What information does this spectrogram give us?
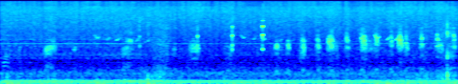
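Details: Lilac-breasted rollers on an African safari on a very hot, sunny day give harsh, rasping squawks in quick irregular bursts, several per second toward the end, over a steady low engine hum. At first taken for an alarm call, this is display: they fly up and down to impress each other.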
